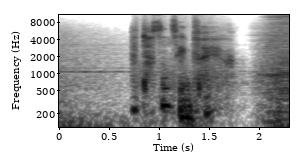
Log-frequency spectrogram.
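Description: Film music dies away, then a brief whispered voice, a handful of short breathy sounds, comes in about three-quarters of a second in. It breaks off into a moment of near silence just before the end.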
